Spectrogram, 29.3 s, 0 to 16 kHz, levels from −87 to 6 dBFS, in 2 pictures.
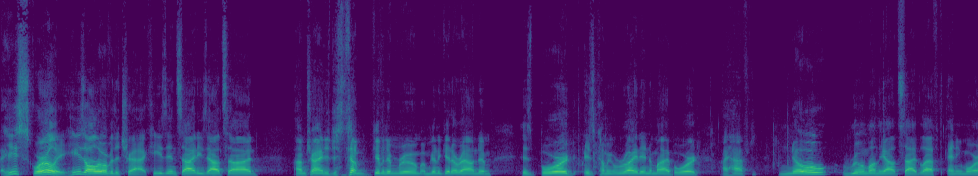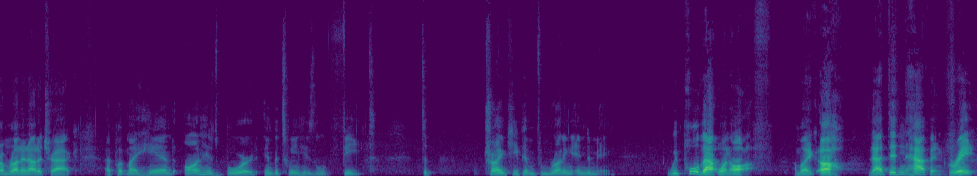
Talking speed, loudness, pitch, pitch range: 160 wpm, -26 LUFS, 130 Hz, 120-145 Hz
